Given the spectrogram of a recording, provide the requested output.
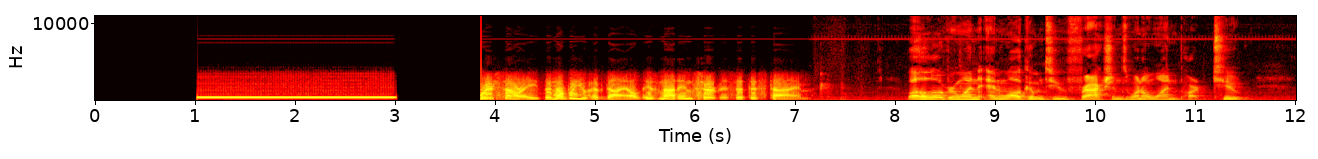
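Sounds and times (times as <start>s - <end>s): telephone line tone: 1.0s - 3.0s.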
